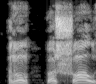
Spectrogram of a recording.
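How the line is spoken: Angry shout. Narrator (Russian): закричал Муфта сердитым голосом

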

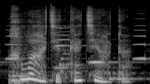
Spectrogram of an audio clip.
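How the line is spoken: Purring. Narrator (Russian): мурлыкнула герцогиня

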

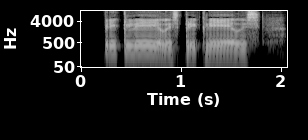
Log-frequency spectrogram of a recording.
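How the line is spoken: Grumbling owl. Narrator (Russian): заворчала сова

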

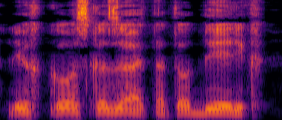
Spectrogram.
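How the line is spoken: Sighing. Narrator (Russian): вздохнул муфта

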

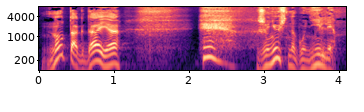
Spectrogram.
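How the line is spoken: Sighing child. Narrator (Russian): вздохнул малыш

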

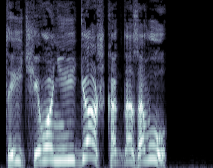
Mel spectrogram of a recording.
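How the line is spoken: Shouting. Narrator (Russian): Аггей на него закричал

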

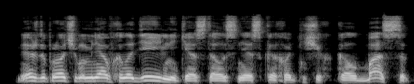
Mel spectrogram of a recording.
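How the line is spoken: Plain. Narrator (Russian): сказал Муфта

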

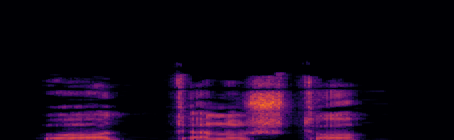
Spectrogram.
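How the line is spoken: Gloomy thought. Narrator (Russian): Уныло подумал

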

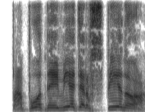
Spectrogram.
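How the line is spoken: Barked shout. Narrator (Russian): гаркнул я

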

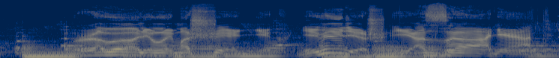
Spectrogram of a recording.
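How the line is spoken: Growling bear. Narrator (Russian): большой гризли зарычал

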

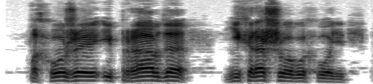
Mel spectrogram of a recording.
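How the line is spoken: Sudden deep bass. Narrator (Russian): пробасил вдруг усатый рабочий

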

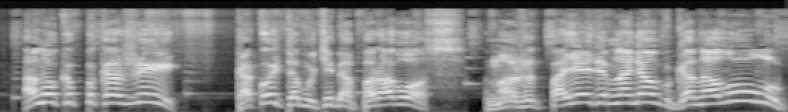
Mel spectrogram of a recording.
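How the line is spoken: Shouted. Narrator (Russian): Они хохотали над его ответом, и один из них крикнул

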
